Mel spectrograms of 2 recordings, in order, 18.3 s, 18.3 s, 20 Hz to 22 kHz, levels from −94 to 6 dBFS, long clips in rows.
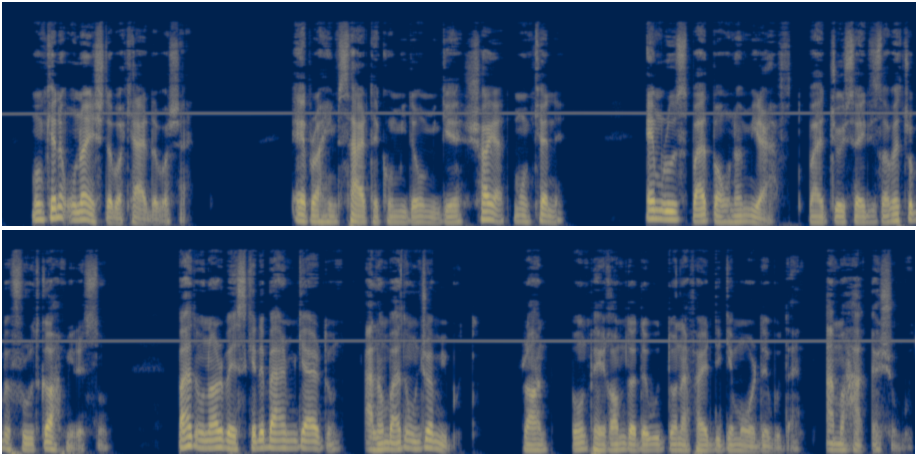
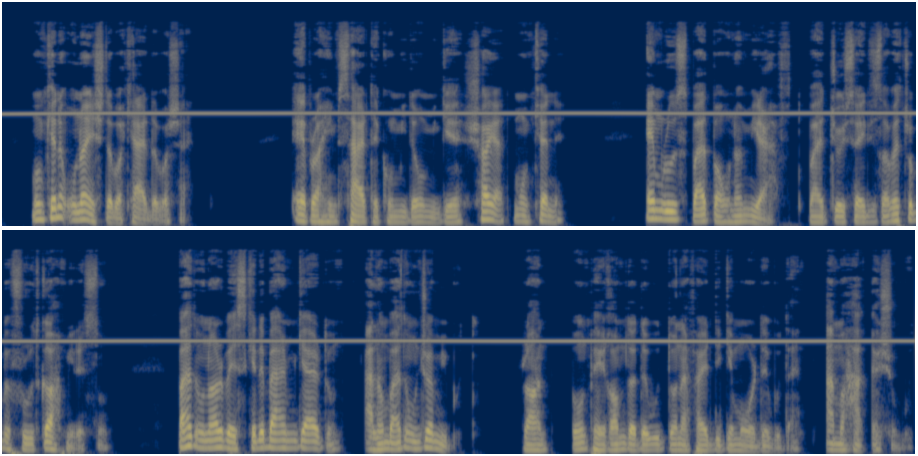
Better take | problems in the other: first | high-pitched whine; loud; throughout; 3 kHz, 7 dB below the speech; faint in the first

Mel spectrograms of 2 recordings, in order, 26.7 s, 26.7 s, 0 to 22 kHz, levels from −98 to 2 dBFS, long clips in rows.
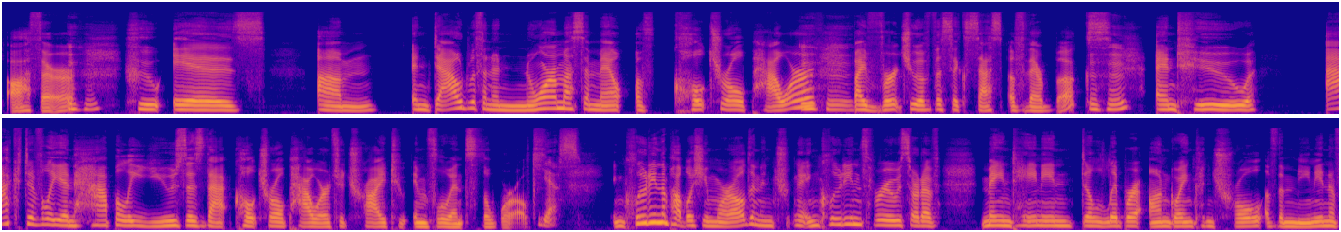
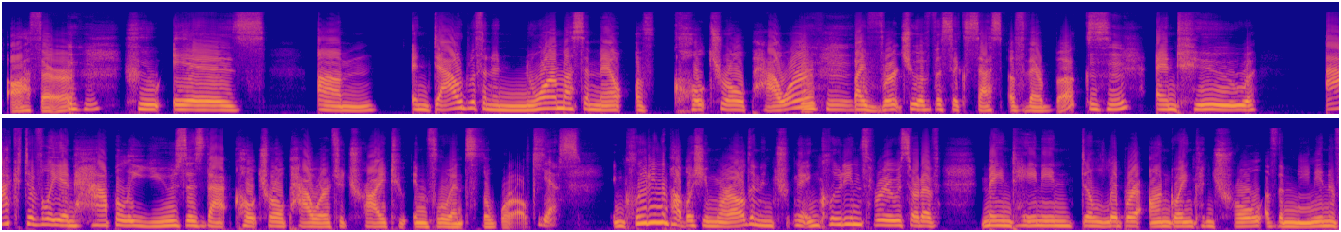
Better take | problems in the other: first | distortion; slight; 10 dB below the speech

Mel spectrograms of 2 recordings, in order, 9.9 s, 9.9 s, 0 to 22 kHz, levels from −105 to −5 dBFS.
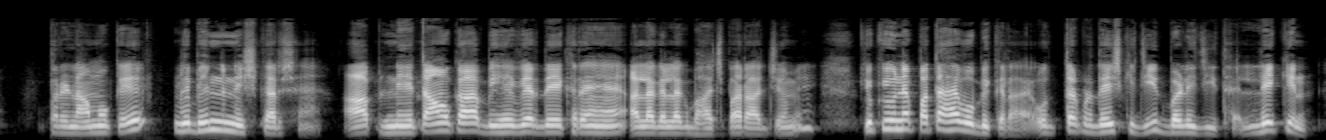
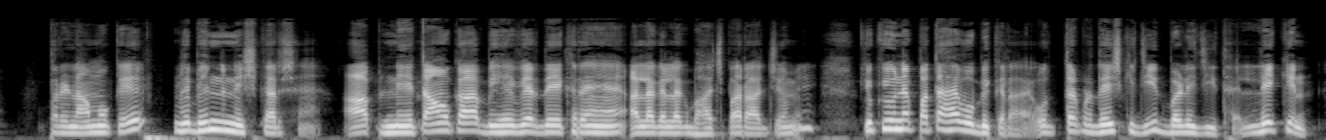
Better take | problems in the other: second | thin; somewhat; fading below 350 Hz

